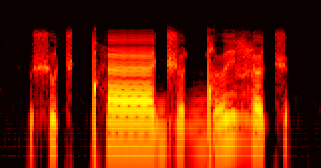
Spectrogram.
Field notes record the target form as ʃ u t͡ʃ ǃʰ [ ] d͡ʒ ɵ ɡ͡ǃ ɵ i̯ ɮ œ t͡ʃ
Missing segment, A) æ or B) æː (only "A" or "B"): B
